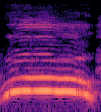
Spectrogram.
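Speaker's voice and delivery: very high, loud held woo; jubilant whoop. Acted. Everyone whooping at the ceremony, jubilant. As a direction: whoop like a celebrating crowd.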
